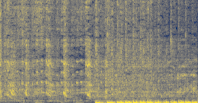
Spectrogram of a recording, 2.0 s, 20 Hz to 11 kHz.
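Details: 1996 Yamaha Virago 1100 V-twin, just fitted with a battery, started on choke and a little rev: runs with an uneven, lumpy, sputtering beat; fuel leaking, owner suspects a busted gas line.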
